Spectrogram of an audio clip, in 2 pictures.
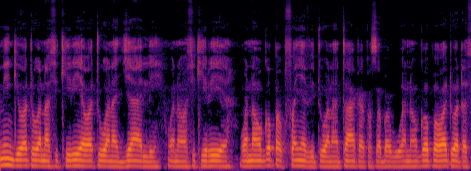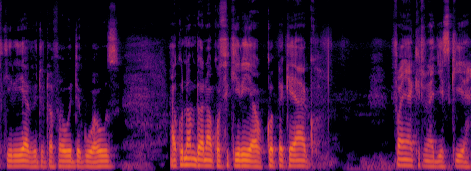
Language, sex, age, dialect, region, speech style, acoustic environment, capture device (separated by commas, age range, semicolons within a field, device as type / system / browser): Swahili, male, 25-34, Kenya - Nairobi Sheng-influenced, Kenya, relaxed, people talking; silence, mobile / Linux / Chrome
